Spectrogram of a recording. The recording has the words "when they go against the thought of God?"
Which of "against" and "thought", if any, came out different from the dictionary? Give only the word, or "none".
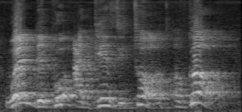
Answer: thought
